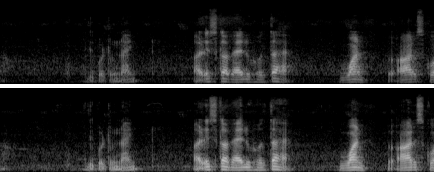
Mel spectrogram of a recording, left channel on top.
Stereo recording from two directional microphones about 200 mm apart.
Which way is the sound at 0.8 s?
25° right (ahead or behind).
